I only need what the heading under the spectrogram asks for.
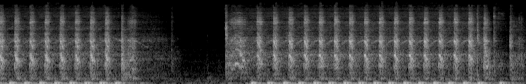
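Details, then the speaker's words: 2012 Triumph Bonneville T100, clutch relay wire bypassed to the clutch switch through a diode, new battery dipping to about 12.3 V, enricher pulled, some throttle: cranks steadily at about three compressions a second but never fires. "doesn't want to start. And the battery's not dipping down too low, but enricher is pulled out."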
